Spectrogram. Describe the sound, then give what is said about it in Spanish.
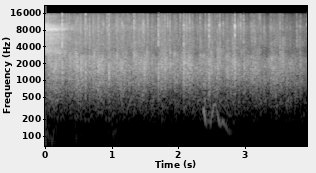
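An audience applauding in a Spanish-language church service while praising God, with loud, continuous clapping throughout and a brief vocal exclamation near the middle. “Ahora démosle un aplauso al Señor.”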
